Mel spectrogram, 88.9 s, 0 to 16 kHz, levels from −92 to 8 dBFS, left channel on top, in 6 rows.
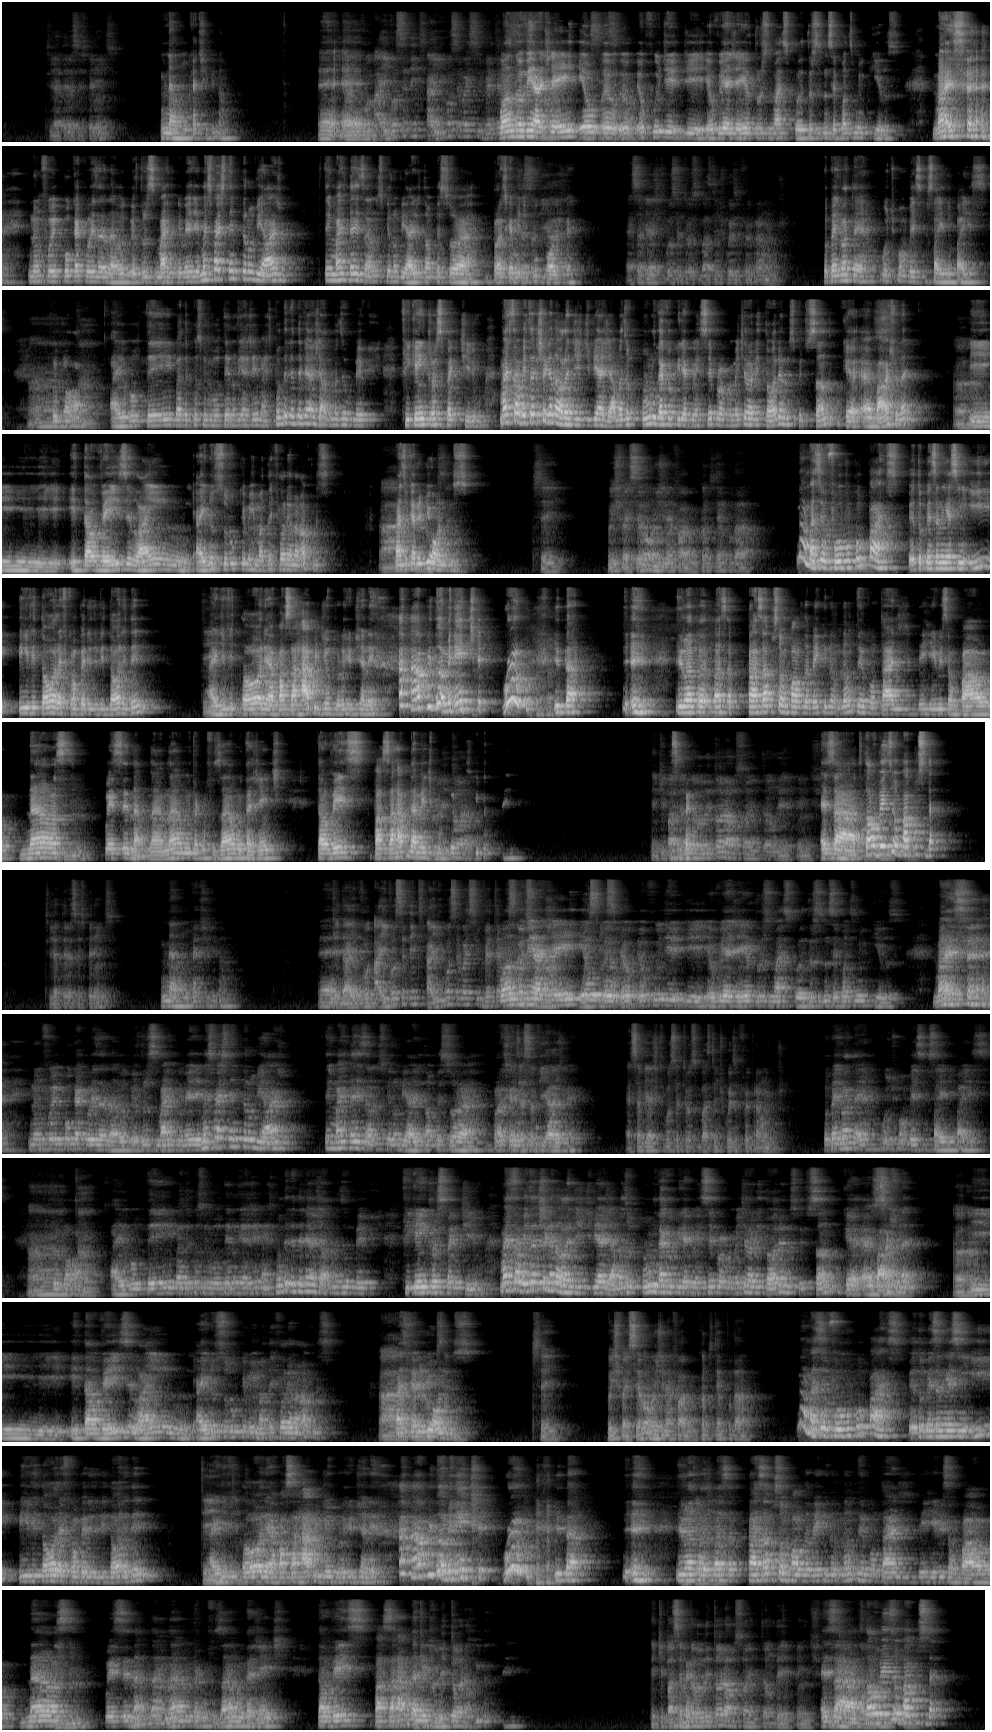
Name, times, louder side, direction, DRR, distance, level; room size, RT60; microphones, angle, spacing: voice 1, 0.7-1.7 5.0-8.4 8.6-9.5 22.4-23.4 24.2-26.5 30.0-31.1 42.7-43.2 43.9-44.4 50.1-51.3 52.4-52.8 53.5-55.7 62.3-63.1 66.3-66.4 67.3-67.5 69.5-70.1 74.9-75.4 80.3-81.2 83.8-87.7, right 2 dB, 80° right, 1 dB, 0.5 m, -39 dB
voice 2, 2.4-3.4 4.7-5.5 7.5-13.4 14.0-19.1 19.7-23.2 27.1-29.5 30.4-30.9 31.3-35.2 35.6-43.3 44.1-49.3 50.3-51.4 56.4-61.5 62.4-67.3 67.6-67.9 68.6-70.1 70.5-75.0 75.6-78.2 78.8-80.9 81.6-81.8 84.3-84.5 86.4-88.0, left 5 dB, 80° left, 8 dB, 0.3 m, -25 dB
3.3 x 2.0 x 3.0 m, 0.70 s
head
